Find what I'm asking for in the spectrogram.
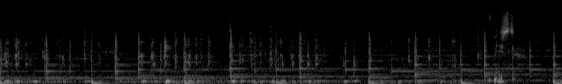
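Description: Login email and password are typed on a computer keyboard: a run of close, quick, uneven key clicks with short pauses between bursts, quiet and alone.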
